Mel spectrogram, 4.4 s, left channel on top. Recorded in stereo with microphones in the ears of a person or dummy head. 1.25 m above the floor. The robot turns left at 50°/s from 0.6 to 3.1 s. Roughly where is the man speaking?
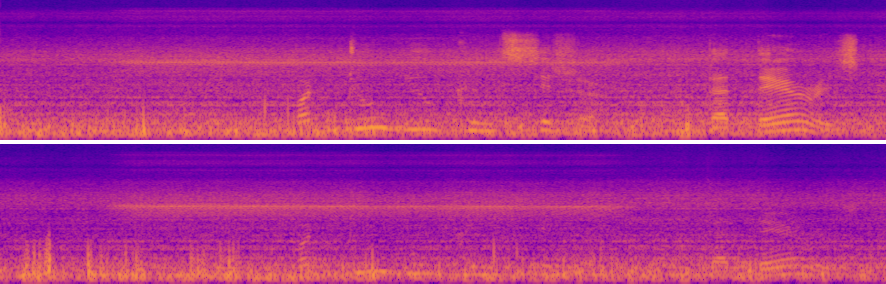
Behind left.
